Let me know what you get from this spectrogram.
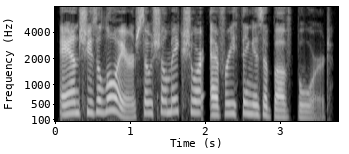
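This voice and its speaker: A woman voicing a kind middle-aged mother in an audiobook, gentle, reassuring and persuasive. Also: sits high, sing-song, moderate pace, no room sound, studio quality, voice pushed up. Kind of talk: audiobook character dialogue.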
